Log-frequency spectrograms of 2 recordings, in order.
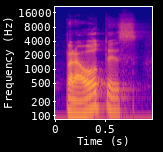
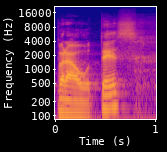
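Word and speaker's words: πραΰτης: Mansedumbre, del griego 42:36, se pronuncia en griego praotes o praotes.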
